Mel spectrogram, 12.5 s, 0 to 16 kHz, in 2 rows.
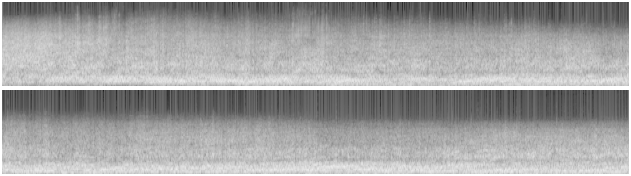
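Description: Eurofighter Typhoon FGR4 flying with its twin Eurojet EJ200 turbofans in afterburner: loud, steady jet noise. Its higher hiss thins out gradually from a few seconds in as it draws away.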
